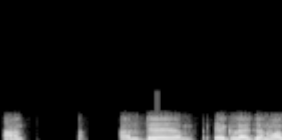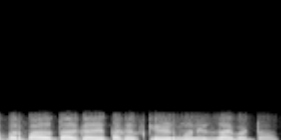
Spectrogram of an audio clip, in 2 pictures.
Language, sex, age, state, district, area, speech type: Goan Konkani, male, 45-60, Goa, Canacona, rural, conversation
